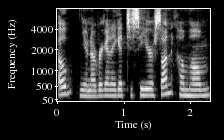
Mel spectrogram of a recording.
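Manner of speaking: ordinary talk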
